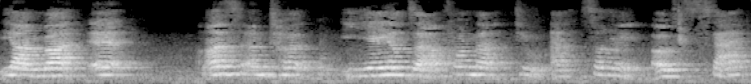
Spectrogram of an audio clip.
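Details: Adult woman with cerebral palsy who says not everyone in public can understand her speech; dysarthria.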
